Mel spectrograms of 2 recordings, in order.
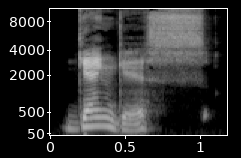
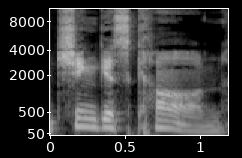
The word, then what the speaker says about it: Chinggis Khan: Yes, and if you haven't figured out who I'm talking about, the person I am talking about is Genghis, or to give him the more like I guess authentic pronunciation, Chinggis Khan.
